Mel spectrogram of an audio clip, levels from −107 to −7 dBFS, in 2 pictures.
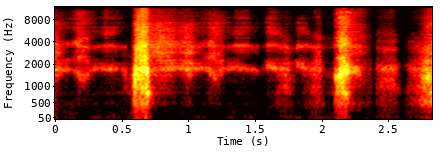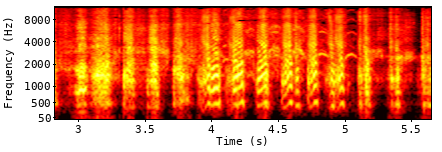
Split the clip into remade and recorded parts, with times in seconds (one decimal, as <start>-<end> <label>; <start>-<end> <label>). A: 0.0-3.9 remade; 3.9-5.1 recorded; 5.1-5.7 remade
